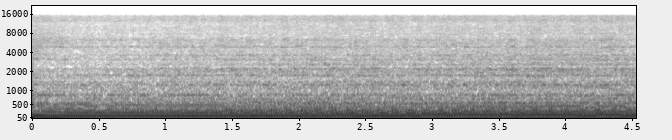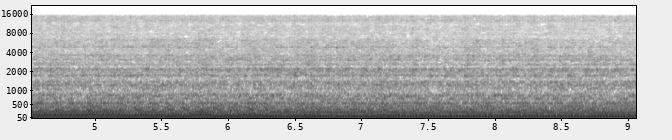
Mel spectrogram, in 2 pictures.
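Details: Center Yamaha 300 outboard on a new 2022 Regal 38 XO, test run after its 20-hour service: deep, steady rumble holding an even idle speed with no misfires or rattles; healthy.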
